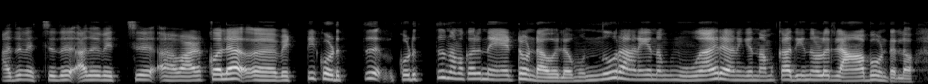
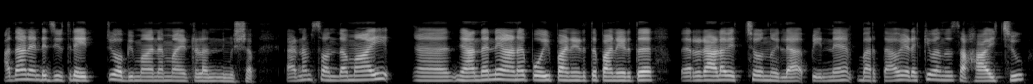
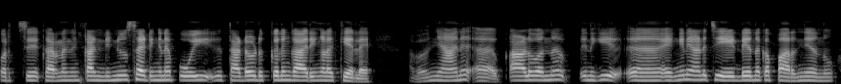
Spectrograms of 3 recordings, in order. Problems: none marked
